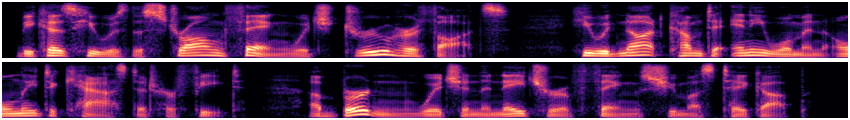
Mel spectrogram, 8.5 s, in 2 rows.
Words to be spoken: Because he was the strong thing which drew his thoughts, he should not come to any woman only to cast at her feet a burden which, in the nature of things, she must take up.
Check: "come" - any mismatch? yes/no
no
